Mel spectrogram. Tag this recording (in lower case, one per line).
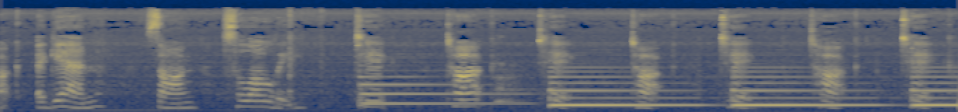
speech
music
